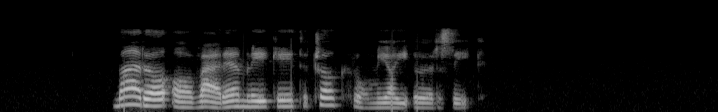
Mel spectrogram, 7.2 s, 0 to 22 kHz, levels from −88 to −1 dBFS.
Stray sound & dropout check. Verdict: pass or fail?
pass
